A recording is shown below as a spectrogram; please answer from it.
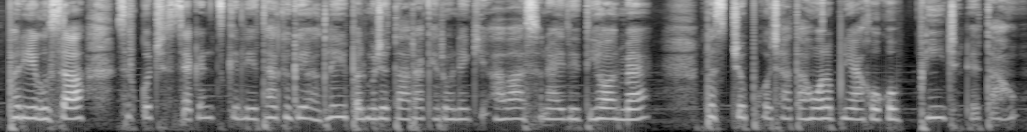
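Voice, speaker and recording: A woman narrating a romantic story in the first person in a soft, hushed, intimate way. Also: fairly high pitch, husky. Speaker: audiobook narrator. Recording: faint background music.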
